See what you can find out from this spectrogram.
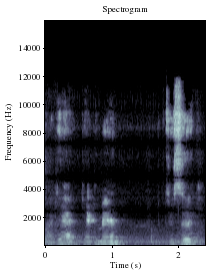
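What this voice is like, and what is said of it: Fake sick gravelly voice. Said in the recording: “I'd sound really sick ... gave the gravelly voice.”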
